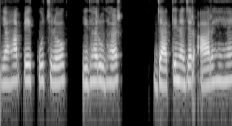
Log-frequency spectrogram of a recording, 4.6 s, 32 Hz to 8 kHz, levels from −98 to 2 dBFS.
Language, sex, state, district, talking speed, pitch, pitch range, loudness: Hindi, female, Chhattisgarh, Balrampur, 130 wpm, 225 Hz, 210-235 Hz, -18 LUFS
